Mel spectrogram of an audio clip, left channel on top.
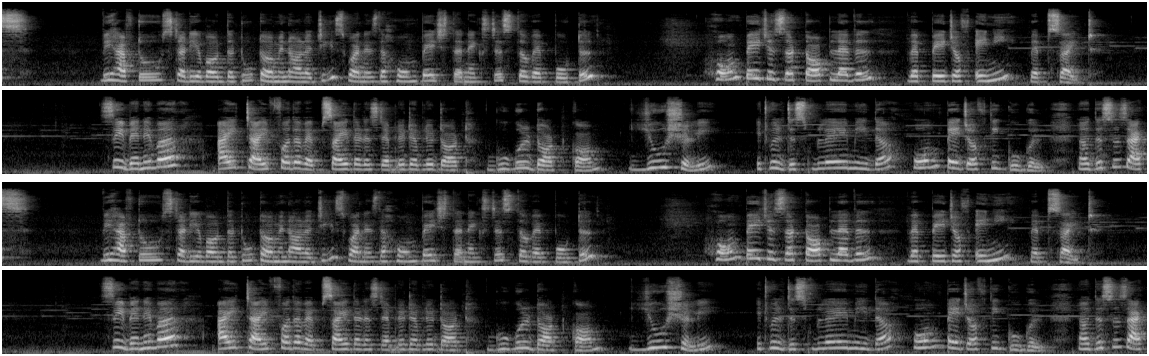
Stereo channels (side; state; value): both; normal; correlation 0.54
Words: we have to study about the two terminologies. One is the home page, the next is the web portal. Home page is the top level web page of any website. See, whenever I type for the website, that is www.google.com, usually it will display me the home page of the Google. Now this is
